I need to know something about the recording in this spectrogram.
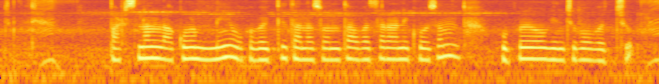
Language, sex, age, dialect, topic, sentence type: Telugu, female, 18-24, Central/Coastal, banking, statement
